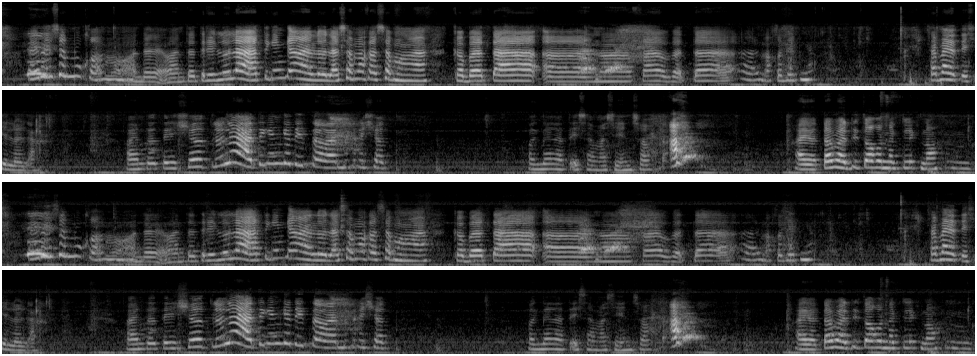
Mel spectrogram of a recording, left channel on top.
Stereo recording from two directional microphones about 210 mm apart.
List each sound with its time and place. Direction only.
0.3 s a woman's voice: 40° left (ahead or behind)
8.0 s speech: 25° left (ahead or behind)
9.0 s a woman's voice: 10° left (ahead or behind)
14.9 s a woman's voice: 10° left (ahead or behind)
16.0 s a woman's voice: 40° left (ahead or behind)
17.7 s a woman's voice: 35° left (ahead or behind)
